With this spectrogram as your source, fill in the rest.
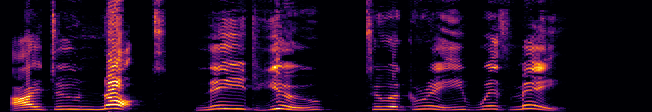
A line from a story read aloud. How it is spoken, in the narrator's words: Rinpoche yelled with great force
